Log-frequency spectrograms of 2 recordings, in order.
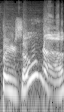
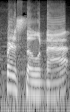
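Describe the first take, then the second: First: It is said in a Goofy cartoon voice. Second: It is said in her normal voice.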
